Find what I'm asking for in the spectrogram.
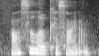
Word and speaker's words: Oscillococcinum: How do you say it? Oxalococcinum. – And I say oxalococcinum. I'm sure I say it wrong. – Oxalococcinum. – Oscillococcinum. – Yeah.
